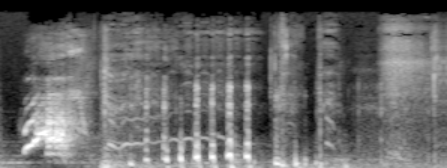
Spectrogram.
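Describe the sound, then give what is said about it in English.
A loud, sharp sneeze-like burst with a wheezy intake of breath, followed by a run of quick, rhythmic breathy vocal bursts and snorts, fairly loud. “Uh-oh. Bless you.”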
